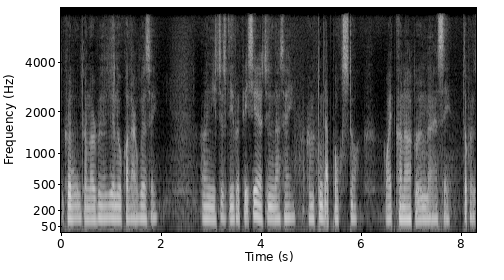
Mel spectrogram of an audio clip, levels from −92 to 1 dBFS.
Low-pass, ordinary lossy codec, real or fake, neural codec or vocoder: 7.2 kHz; AAC, 48 kbps; fake; codec, 16 kHz, 0.5 kbps, X-Codec, HuBERT features, trained on balanced general audio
